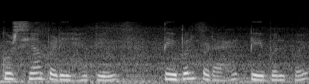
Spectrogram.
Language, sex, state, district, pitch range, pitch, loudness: Hindi, female, Punjab, Pathankot, 195-240 Hz, 210 Hz, -16 LUFS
